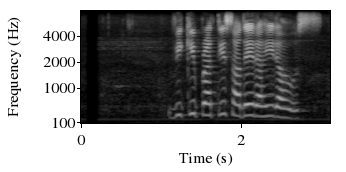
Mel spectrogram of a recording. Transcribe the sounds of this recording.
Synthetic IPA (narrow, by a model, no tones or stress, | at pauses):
wikiprʌt̪isʌd̪ʌjɾʌɦiɾʌɦos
